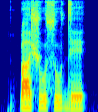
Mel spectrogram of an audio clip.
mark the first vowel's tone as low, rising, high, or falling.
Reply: high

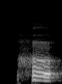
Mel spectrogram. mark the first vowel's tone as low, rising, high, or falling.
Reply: low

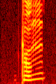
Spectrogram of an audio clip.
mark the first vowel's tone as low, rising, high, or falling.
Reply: rising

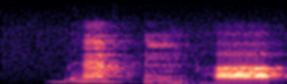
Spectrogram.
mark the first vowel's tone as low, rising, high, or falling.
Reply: high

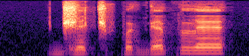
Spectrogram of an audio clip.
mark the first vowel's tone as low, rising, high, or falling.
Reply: low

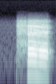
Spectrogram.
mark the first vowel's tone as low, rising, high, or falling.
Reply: low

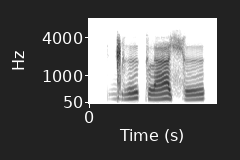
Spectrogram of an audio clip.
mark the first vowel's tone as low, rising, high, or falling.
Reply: rising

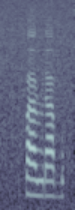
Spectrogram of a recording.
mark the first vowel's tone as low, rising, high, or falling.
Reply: low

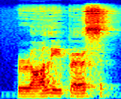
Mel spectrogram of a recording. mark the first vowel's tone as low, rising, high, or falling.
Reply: rising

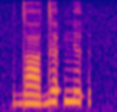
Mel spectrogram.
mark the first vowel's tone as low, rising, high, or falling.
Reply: low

